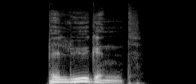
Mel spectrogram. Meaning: present participle of belügen
- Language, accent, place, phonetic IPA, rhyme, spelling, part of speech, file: German, Germany, Berlin, [bəˈlyːɡn̩t], -yːɡn̩t, belügend, verb, De-belügend.ogg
